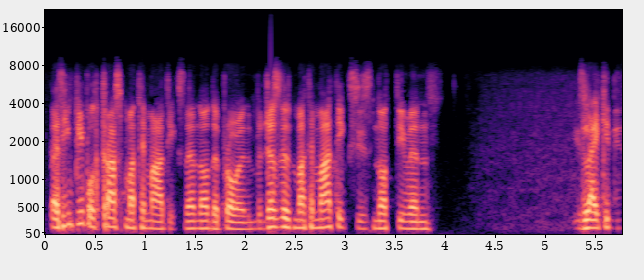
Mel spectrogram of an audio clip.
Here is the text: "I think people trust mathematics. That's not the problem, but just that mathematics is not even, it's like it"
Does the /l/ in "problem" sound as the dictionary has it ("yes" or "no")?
yes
